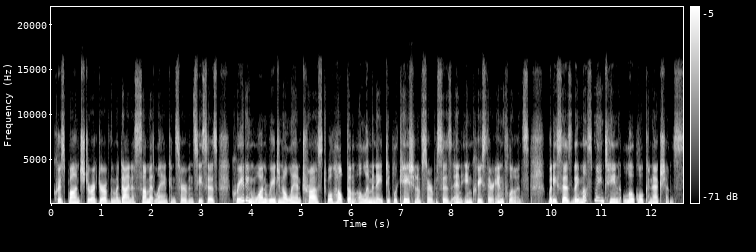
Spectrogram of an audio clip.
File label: Narrator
